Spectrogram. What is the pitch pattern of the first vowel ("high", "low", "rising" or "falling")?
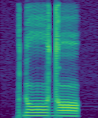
high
